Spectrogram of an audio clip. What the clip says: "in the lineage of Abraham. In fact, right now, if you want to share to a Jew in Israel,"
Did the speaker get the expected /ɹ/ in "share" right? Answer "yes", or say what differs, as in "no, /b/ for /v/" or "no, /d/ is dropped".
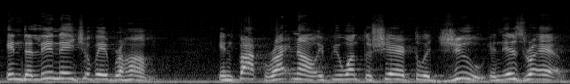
yes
